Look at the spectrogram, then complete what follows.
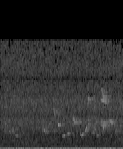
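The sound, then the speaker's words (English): Faint, distant song sparrow calls: a scattering of brief, thin high chirps at irregular intervals over a steady low outdoor rumble. “It might be a young song sparrow.”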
